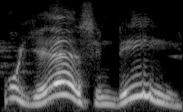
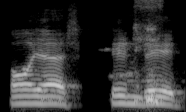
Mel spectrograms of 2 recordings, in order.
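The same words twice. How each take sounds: First: It is said lively, with a smile. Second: It is said flat, without expression.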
